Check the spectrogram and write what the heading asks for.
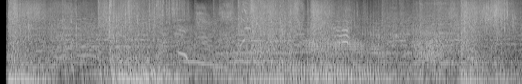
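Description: Film sound mix of missile explosions: heavy booms that recur every second or two, over a music score.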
